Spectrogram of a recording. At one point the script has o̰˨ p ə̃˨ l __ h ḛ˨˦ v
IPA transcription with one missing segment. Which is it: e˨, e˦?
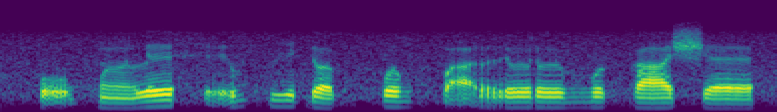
e˦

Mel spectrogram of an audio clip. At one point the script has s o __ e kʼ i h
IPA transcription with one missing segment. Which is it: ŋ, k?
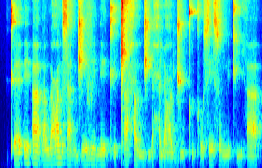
ŋ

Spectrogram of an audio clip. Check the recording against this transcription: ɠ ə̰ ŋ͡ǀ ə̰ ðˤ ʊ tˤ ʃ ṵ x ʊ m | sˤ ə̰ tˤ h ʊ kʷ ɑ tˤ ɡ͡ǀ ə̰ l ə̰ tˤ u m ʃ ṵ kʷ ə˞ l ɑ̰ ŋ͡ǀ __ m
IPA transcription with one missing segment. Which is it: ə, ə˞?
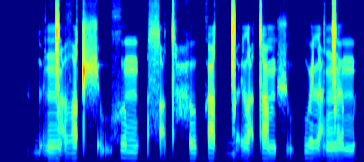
ə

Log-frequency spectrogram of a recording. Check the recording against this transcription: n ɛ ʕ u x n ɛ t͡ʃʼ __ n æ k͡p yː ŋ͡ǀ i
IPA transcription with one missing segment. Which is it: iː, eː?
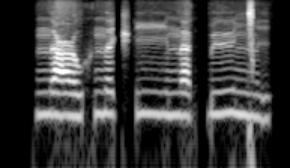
iː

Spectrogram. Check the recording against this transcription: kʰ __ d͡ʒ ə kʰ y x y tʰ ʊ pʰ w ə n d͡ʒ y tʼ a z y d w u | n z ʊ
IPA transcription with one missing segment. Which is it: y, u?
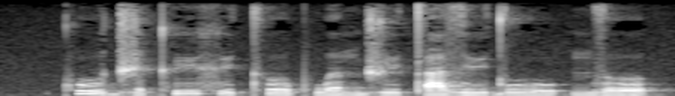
u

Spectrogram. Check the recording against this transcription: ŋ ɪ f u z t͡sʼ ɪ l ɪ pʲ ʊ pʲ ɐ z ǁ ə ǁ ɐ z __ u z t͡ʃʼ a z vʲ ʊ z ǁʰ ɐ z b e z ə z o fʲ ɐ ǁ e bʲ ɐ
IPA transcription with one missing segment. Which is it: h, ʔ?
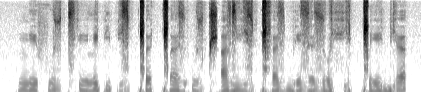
ʔ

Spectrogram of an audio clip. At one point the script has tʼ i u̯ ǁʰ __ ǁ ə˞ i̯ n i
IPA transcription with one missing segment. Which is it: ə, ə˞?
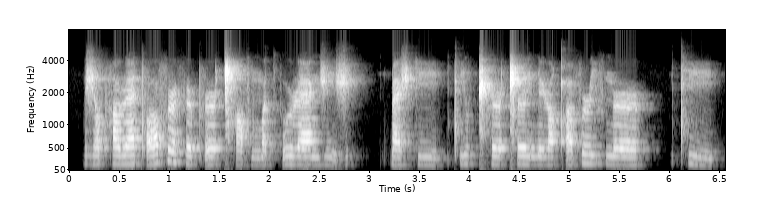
ə˞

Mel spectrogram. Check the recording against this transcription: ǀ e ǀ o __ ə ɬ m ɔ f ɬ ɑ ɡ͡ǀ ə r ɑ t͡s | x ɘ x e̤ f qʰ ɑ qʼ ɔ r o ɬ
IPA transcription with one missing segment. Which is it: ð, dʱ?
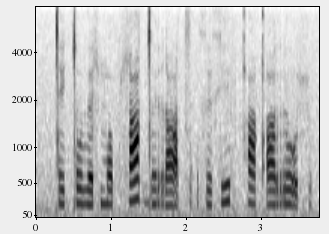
ð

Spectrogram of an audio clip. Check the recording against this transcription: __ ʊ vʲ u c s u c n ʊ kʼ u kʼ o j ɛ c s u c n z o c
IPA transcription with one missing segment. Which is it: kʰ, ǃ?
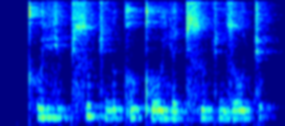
kʰ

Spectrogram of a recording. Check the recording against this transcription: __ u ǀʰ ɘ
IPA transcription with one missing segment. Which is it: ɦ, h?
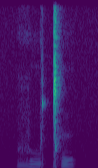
ɦ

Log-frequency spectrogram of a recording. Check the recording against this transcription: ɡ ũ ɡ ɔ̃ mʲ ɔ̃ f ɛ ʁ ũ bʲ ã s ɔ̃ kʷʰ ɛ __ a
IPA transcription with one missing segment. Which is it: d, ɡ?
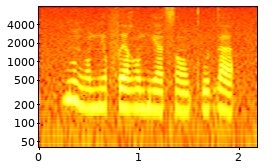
ɡ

